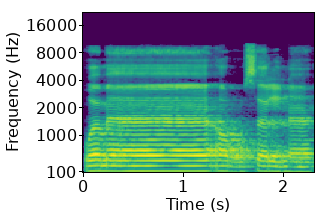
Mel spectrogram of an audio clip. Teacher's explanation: ഇതിലുള്ള ദീർഘം മദ് മുൻഫസിൽ ജായിസ് എന്നതാണ്. അലിഫിനെ 4-5 ഹറക്കത്തിൻ്റെ അളവിൽ ദീർഘിപ്പിക്കുക.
